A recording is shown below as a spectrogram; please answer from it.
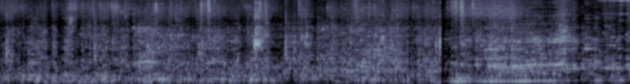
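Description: Street ambience: a steady low traffic rumble under general background noise, with a louder low hum coming in about four and a half seconds in.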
